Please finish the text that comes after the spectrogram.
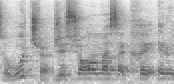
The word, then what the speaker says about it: Łódź: Oui, ça s'écrit comme ça, mais ça se prononce Łódź.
